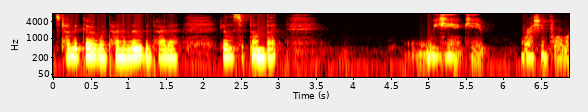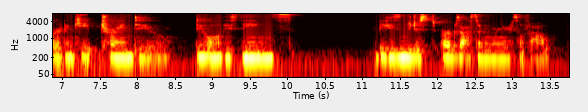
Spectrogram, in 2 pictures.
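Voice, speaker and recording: A woman speaks at a moderate pace with a medium pitch. Her intonation is fairly even, broken by long, frequent pauses. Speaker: life coach. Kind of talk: casual podcast monologue.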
